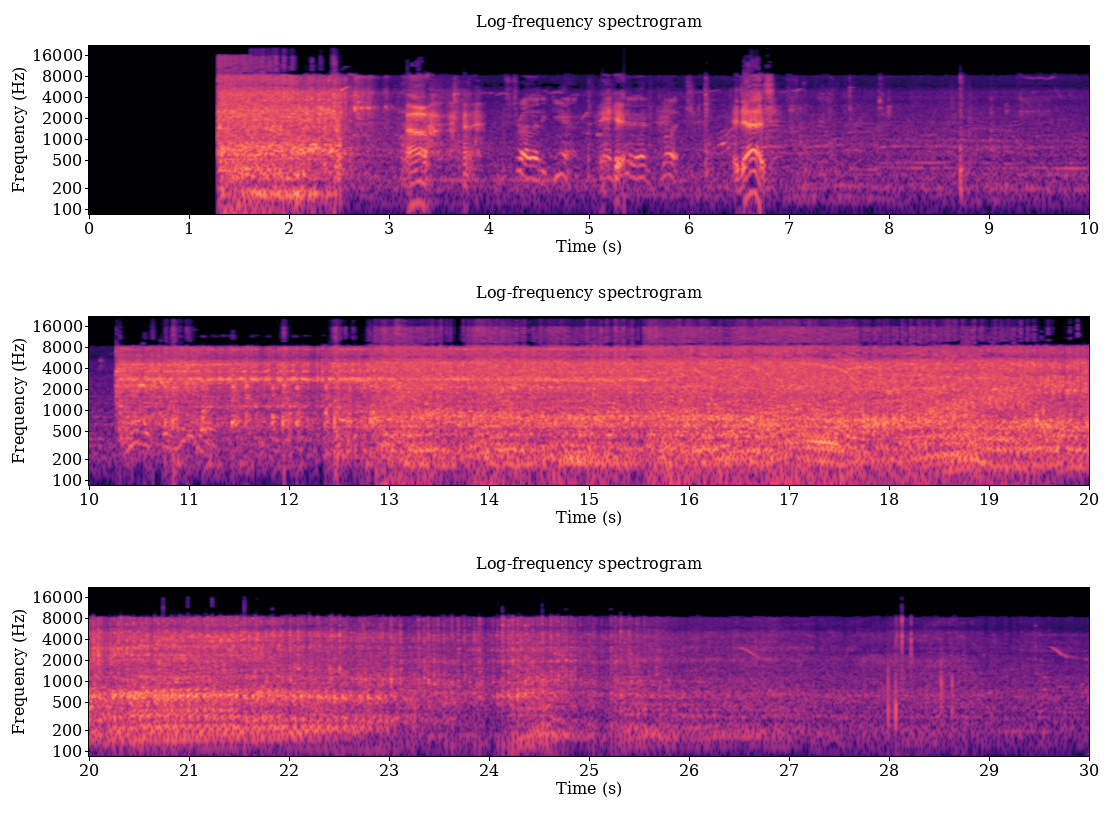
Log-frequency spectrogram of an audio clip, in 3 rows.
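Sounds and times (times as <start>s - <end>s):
scooter engine running rough: 1.3s - 3.0s, 10.3s - 26.8s.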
